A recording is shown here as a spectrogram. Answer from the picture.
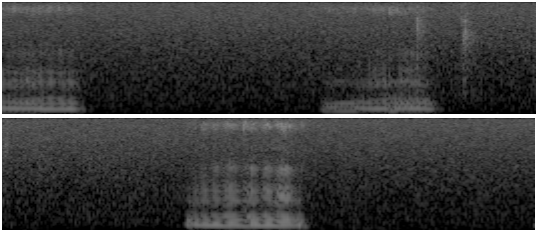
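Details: Sleeping Scottish Fold cat called White, lop-eared and snoring soundly: three deep, rasping, rumbling snores a few seconds apart, each lasting under a second, in a quiet room.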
